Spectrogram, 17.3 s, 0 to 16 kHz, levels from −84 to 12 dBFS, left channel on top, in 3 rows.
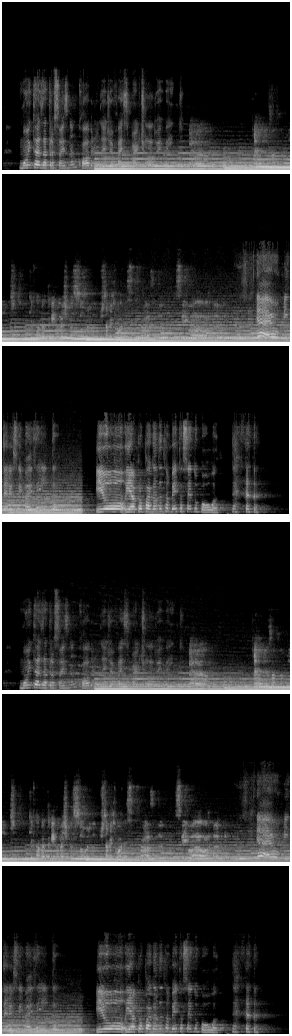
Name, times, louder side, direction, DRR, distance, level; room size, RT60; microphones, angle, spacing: voice 1, 0.3-3.4 10.4-12.7 13.4-15.8 16.1-16.6, left 4 dB, 35° left, 8 dB, 0.9 m, -23 dB
sound 1, 0.8-13.7 16.0-16.1, right 1 dB, 70° right, 2.1 m, -38 dB
sound 2, 1.8-13.1, left 4 dB, 85° left, 0.8 m, -18 dB
voice 2, 3.7-4.3 5.0-10.3 14.4-14.6, right 2 dB, 30° right, -4 dB, 4.9 m, -28 dB
29.5 x 22.5 x 5.2 m, 1.1 s
head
